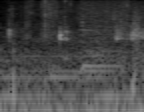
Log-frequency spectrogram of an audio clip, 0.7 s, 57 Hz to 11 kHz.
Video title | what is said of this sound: Coconuts: Part 1 | you can literally hear the water when you shake it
